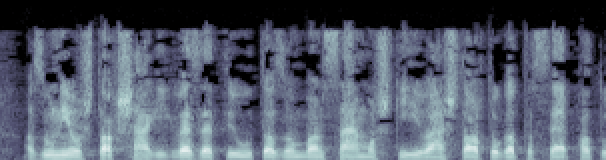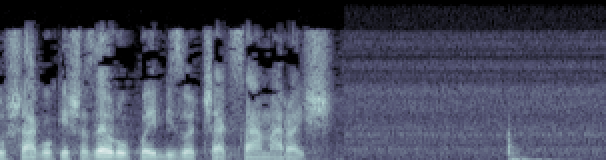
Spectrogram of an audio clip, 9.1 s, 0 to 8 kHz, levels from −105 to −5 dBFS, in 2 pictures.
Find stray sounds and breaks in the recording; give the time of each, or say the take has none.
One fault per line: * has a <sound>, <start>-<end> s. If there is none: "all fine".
* has a thud, 8.4-8.9 s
